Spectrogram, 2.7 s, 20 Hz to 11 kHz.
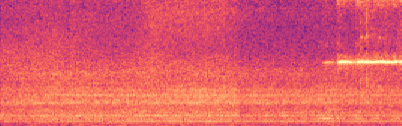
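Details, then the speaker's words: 10 mm tapping drill for an M12x1.75 thread in an INT30 face mill adaptor on an HS260: a steady high screech with shrill tones as it hits a hard spot. The drill is chattering and making heat; coolant is considered. "it doesn't sound good for tapping does [Music] it it's going but my goodness it's creting a lot of heat I think I might put the coolant on this"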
